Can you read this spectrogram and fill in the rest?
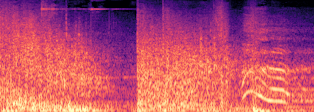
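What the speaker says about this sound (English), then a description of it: "A gunshot boomed and she fell down in slow motion." Gunshot effect from a Max Payne graphic novel reading: a loud, close burst of blasts cut off sharply, then a second dense barrage, with a voice-like wail rising and falling toward the end.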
